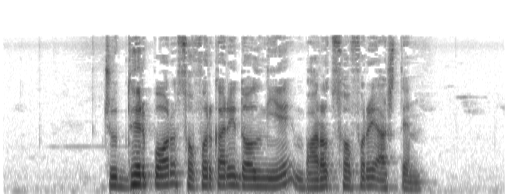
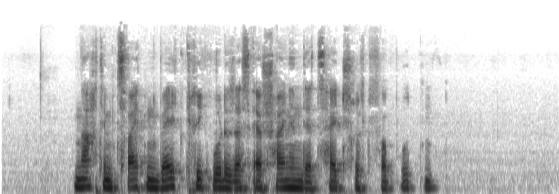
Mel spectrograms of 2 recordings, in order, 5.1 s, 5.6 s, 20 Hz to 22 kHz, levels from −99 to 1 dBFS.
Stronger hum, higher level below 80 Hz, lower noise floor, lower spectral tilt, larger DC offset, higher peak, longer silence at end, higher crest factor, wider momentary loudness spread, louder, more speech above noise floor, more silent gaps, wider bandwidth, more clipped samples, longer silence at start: neither; second, -60 dBFS vs -44 dBFS; first, -69 dBFS vs -61 dBFS; second, -5 dB/octave vs -6.5 dB/octave; neither; second, -6 dBFS vs 0 dBFS; second, 0.85 s vs 1.2 s; about the same, 20 dB vs 18 dB; about the same, 9 LU vs 10 LU; second, -24 LUFS vs -18 LUFS; about the same, 46 dB vs 44 dB; neither; about the same, 11.5 kHz vs 11.5 kHz; neither; first, 1.05 s vs 0.75 s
